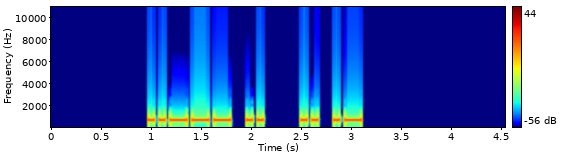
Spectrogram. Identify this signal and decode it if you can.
Morse code, heard as a keyed tone, about 22 wpm, 700 Hz. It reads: 2I IA
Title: Winter Field Day Exchanges Encore 22wpm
